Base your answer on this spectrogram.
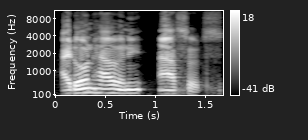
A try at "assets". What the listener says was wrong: No, assets you have to stress more.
